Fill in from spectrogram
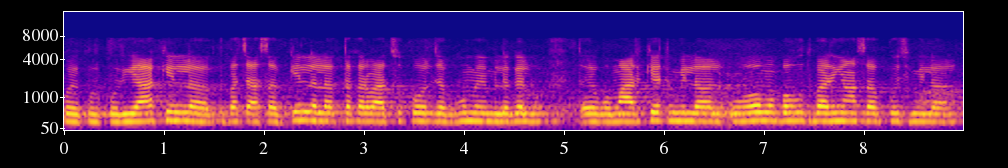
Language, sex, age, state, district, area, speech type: Maithili, female, 30-45, Bihar, Supaul, urban, spontaneous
